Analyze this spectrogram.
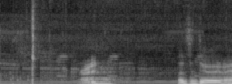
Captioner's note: birds chirping; metal clicks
